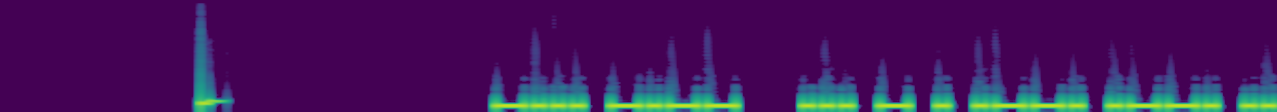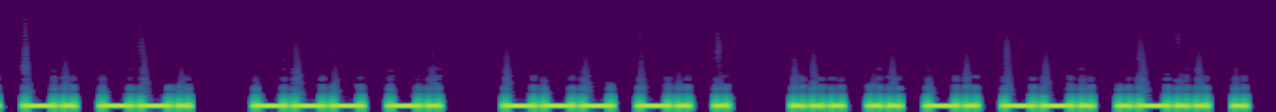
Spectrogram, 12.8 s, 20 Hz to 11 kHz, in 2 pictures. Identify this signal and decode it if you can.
Morse code, heard as a keyed tone, about 25 wpm, 700 Hz. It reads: BY STEPPING ON ONE SINGLE
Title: A Sound Of Thunder 25wpm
